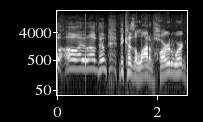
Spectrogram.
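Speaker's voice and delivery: ordinary delivery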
